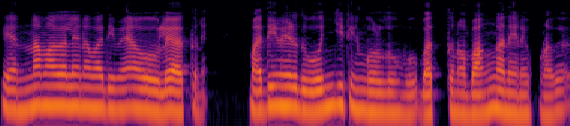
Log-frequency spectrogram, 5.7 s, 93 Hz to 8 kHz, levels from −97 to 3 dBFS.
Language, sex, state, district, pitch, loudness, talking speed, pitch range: Tulu, female, Karnataka, Dakshina Kannada, 165 Hz, -31 LUFS, 125 wpm, 145-180 Hz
